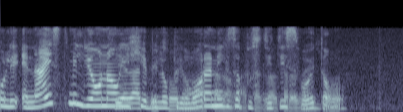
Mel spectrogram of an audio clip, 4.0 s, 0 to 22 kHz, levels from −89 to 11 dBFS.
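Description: No faults detected in this speech, which carries the expected wideband call character of G.722 telephone coding with nothing above 8 kHz.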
